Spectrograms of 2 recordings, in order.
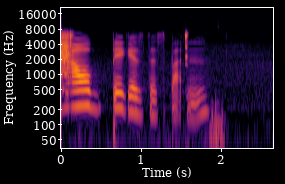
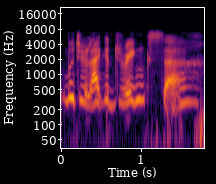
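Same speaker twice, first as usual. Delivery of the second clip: servant voice; 6 semitones higher, 3 dB quieter than usual. Acted. Servant Anton offers drink.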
